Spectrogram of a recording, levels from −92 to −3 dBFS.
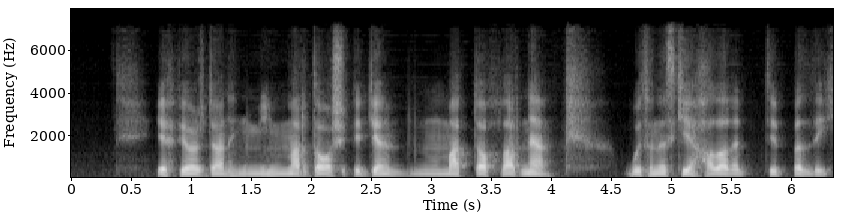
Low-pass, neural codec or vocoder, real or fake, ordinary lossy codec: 7.2 kHz; codec, 16 kHz, 0.3 kbps, FocalCodec; fake; MP3, 64 kbps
